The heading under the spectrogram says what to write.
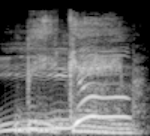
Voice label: voice fun character cute cartoon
